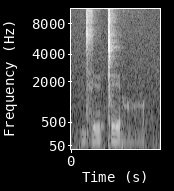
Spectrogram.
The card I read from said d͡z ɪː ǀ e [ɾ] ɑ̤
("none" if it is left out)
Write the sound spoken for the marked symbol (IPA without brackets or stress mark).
ɾ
